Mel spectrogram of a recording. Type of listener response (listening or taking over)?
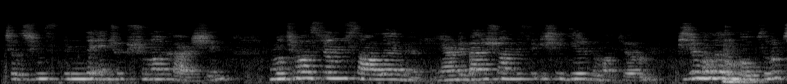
listening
